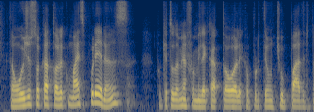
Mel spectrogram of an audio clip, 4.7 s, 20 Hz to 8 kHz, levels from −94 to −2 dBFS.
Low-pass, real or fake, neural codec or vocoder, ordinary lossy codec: none; fake; codec, 16 kHz, about 1 kbps, DyCAST, with the encoder's durations; none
